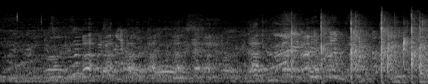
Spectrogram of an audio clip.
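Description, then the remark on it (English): Audience clapping breaks out amid a busy hum of crowd chatter, starting scattered and growing into a few sharp, louder claps near the end. “Why y'all clapping?”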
